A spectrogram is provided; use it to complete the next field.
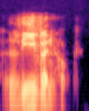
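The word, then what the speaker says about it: Leeuwenhoek: person right here okay uh leaving hook that's how you pronounce his name okay so he had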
